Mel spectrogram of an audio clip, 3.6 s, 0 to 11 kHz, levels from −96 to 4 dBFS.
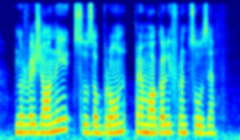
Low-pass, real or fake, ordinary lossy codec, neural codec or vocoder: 9.9 kHz; fake; none; codec, 24 kHz, 1.2 kbps, DualCodec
